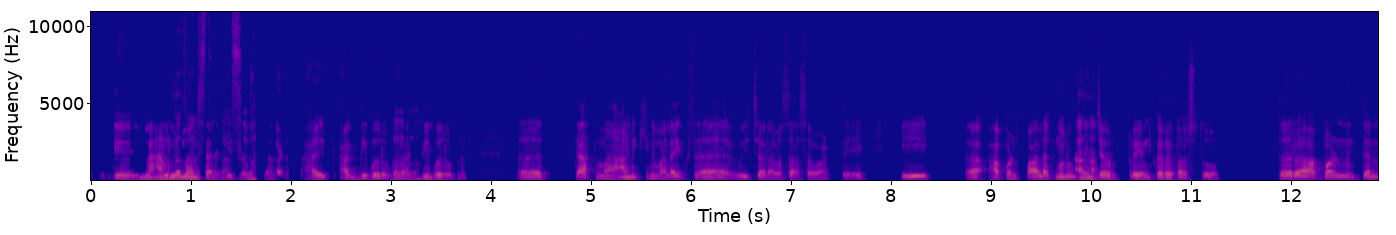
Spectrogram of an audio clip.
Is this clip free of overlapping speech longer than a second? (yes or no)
no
